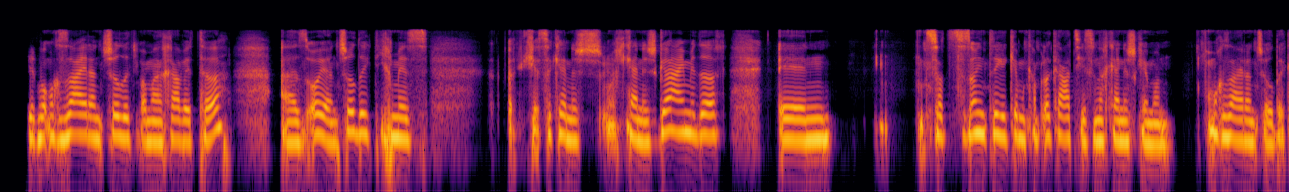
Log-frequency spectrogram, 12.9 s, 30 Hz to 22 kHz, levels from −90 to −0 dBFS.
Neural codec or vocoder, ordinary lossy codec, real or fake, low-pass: none; none; real; none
